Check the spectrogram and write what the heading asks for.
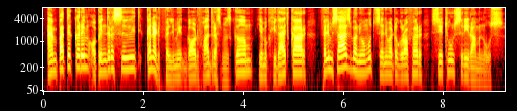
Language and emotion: Kashmiri, neutral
